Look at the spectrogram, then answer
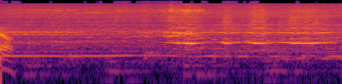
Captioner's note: Dremmel buzzing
